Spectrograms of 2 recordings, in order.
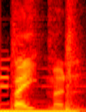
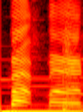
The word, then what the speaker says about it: Bateman: I'm playing with them my surname is baitman but doesn't always get pronounced correctly so the band's like oh we got Batman on the base we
